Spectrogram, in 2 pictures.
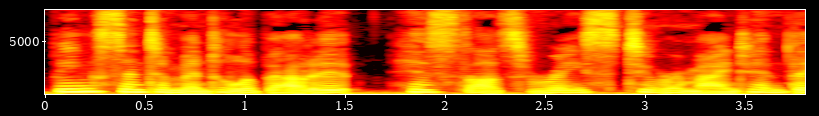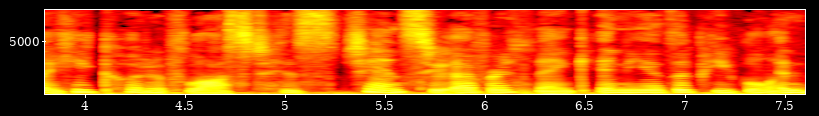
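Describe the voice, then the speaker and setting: A woman's voice: medium pitch, darkish tone, a little hiss or hum, low-quality recording. A woman reading a story aloud as scripted narration in an amateur audiobook style.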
